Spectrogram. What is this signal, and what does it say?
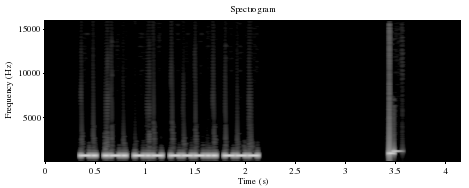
Morse code, heard as a keyed tone, about 39 wpm, 690 Hz. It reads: NRK8O
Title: Code Groups - 5 Letter:Numbers - 40wpm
